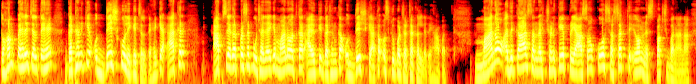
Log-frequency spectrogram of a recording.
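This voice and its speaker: A man's voice: sits high, very animated, moderate pace. A man teaching an exam-prep lecture in Hindi, posing questions and answering them himself, often checking in with "ठीक है". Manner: emphatic, with sudden bursts of loudness on key terms.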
